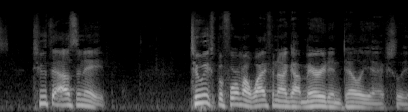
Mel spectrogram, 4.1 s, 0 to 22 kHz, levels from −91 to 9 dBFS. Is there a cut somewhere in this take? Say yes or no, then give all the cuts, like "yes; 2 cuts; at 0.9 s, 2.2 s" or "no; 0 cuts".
no; 0 cuts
